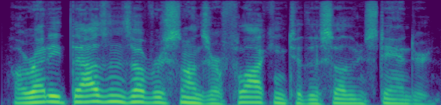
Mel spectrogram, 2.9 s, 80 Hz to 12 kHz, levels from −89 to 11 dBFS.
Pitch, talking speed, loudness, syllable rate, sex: 145 Hz, 225 wpm, -16 LUFS, 6.5 syllables/s, male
